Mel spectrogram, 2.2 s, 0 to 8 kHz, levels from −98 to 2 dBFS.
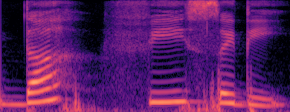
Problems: background sounds at intervals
